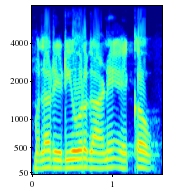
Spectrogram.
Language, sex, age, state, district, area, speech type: Marathi, male, 30-45, Maharashtra, Nagpur, rural, read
